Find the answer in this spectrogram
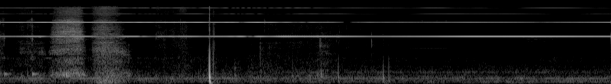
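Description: Piezo alarm buzzer on the board sounding one continuous high-pitched tone, signalling its over-temperature danger alert. A single sharp click about two seconds in.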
